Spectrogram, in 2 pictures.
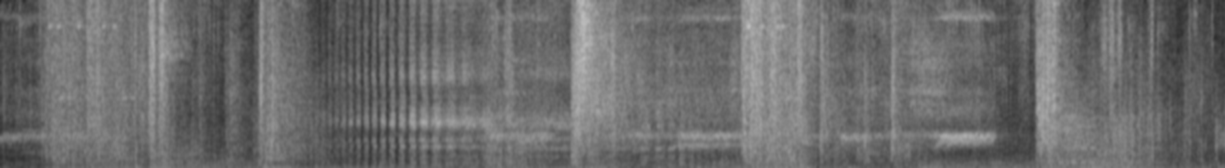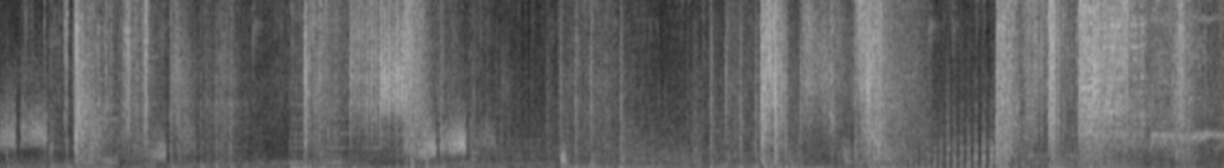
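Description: Heavy, continuous explosions and booming blasts from enemies' explosive weapons in a shooter video game, dense and loud throughout with crashing impacts and rattling gunfire layered in.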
